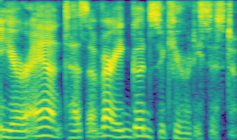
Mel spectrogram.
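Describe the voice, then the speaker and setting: A woman puts on a raspy character voice pitched very deep and low, recorded very cleanly against a silent background. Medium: read story. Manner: calm, probing.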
